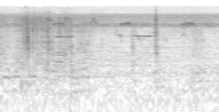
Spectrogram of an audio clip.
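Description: Insects chirping: short high-pitched chirps repeating over a steady high hiss, with a few soft clicks.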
